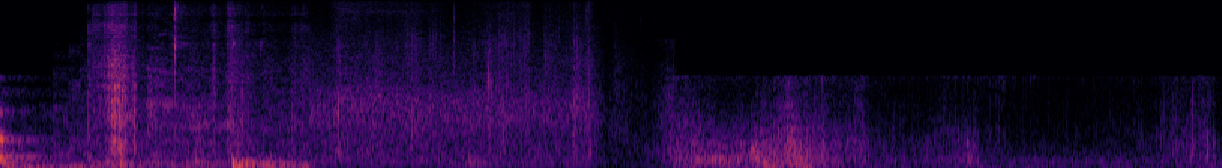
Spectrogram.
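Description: Footsteps, a landing and scuffing on gravel during a leaping kick: a sharp knock at the start, then a few seconds of thumps and scuffs under a rushing hiss, and another burst of scuffing about five seconds in.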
